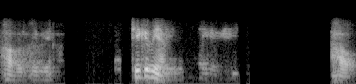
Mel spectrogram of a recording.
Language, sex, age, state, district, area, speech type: Hindi, male, 60+, Madhya Pradesh, Balaghat, rural, conversation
